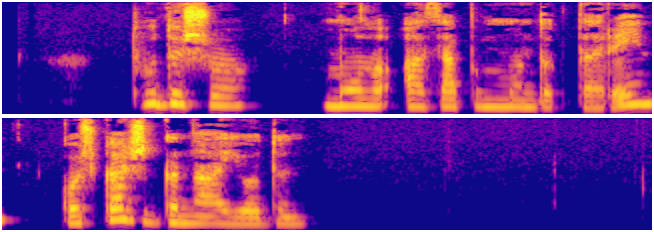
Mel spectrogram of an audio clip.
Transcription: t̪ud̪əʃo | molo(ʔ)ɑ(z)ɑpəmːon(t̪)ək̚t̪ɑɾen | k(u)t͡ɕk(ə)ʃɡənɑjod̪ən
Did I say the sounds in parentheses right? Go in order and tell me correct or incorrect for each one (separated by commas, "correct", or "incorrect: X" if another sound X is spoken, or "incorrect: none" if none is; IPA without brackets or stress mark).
correct, correct, incorrect: d̪, incorrect: o, incorrect: ɑ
